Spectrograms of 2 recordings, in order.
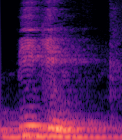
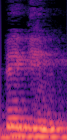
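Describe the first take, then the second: First: बिगिन said 'bi-GIN', first vowel an i; correct pronunciation demo. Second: बिगिन said 'bay-gin'; common mispronunciation. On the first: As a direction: model बिगिन with 'bi', not 'bay'. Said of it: "इसकी जो correct pronunciation है वो है". (बिगिन का सही उच्चारण, 'बि' से) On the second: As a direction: give बिगिन a long 'be' as in bay. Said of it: "लोग इस वर्ड को बोलते हैं". (बिगिन का गलत उच्चारण, 'बेगिन') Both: Shown as a demonstration.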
